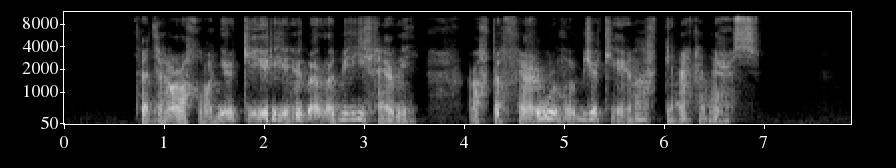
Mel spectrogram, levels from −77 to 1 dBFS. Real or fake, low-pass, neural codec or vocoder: fake; 9.9 kHz; autoencoder, 22.05 kHz, a latent of 192 numbers a frame, VITS, trained on one speaker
